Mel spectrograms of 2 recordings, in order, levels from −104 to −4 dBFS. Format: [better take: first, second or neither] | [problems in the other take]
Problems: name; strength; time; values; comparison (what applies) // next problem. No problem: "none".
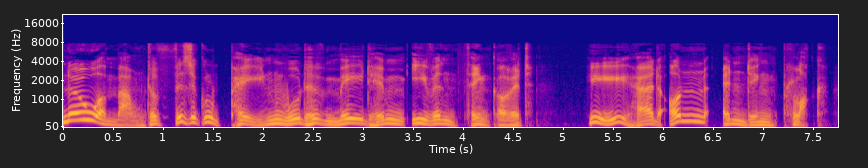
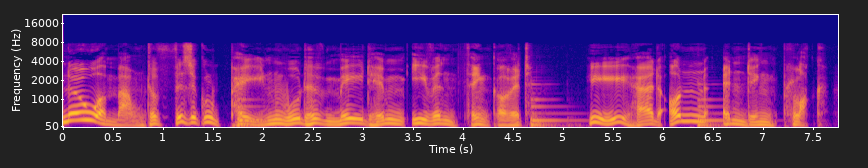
first | background sound (Bowed string instrument); 13 dB below the speech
